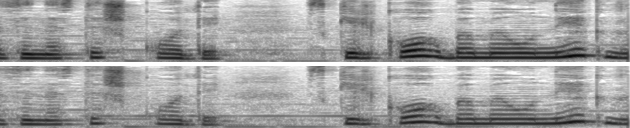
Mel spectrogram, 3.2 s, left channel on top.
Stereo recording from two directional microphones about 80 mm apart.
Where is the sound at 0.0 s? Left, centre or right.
Left.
